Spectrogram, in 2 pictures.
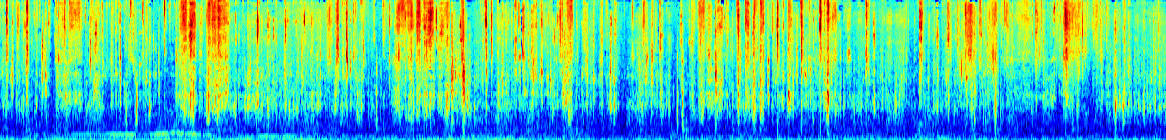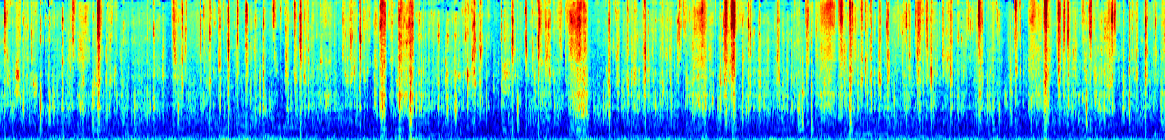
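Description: Close-miked ASMR eating sounds: wet chewing, lip smacking and mouth clicks from eating mutton curry with luchi, a steady stream of quick crackly clicks.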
